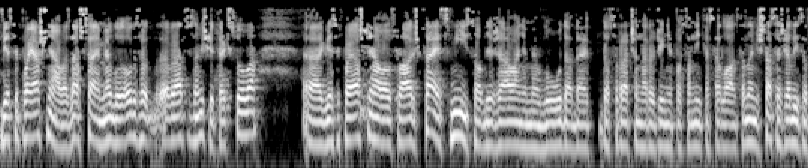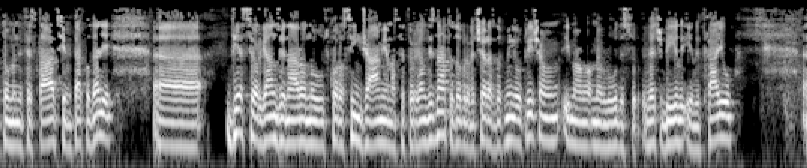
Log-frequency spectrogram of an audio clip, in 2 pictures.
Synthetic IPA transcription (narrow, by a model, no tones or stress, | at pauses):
ɡd̪ʲjese̞po̞jaʃɲaːʋaːzaʃt̪ajemelˠuːd̪oːd̪eseʋɾaːt̪i̥osenaʋiʃet̪e̞kst̪o̞ːʋaː | ɡd̪jese̞po̞jaʃɲaːʋaust̪ʋaːɾiʃt̪aje̞smiːsaobiʎe̞ʒaːʋaːɲame̞ʋlˠuːd̪ad̪ajed̪aseʋɾat͡ɕanaɾo̞d͡ʑeːɲepo̞slˠaniːkasalˠaːd̪msad̪namiʃt̪ase̞ʒe̞liːsat̪oːmːanifest̪aːt̪sijo̞ːmit̪akod̪aʎeː | ɡd̪ʲje̞seo̞ɾɡanizuje̞naːɾaʋno̞usko̞ɾo̞sʋiːmd͡ʒaːmijamasʋet̪ooɾɡanzʋiːznaːt̪e̞d̪o̞bɾo̞ʋe̞t͡ʃe̞ɾasd̪o̞kmiːoʋopɾiːt͡ʃaːmoimaːmo̞meʋlˠuːd̪e̞sṵʋe̞t͡ɕbiːliʔilit̪ɾajuː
